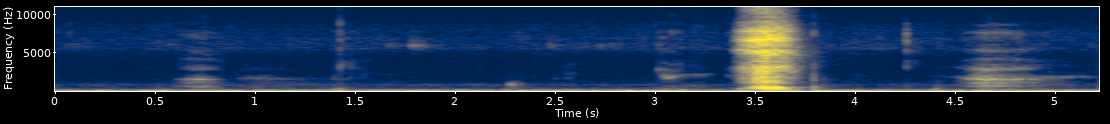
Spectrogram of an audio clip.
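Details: Sneeze deliberately induced with turmeric sniffed into the nostril plus Q-tip and tissue tickling: quiet breathing and sniffing, then one sharp, loud sneeze.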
